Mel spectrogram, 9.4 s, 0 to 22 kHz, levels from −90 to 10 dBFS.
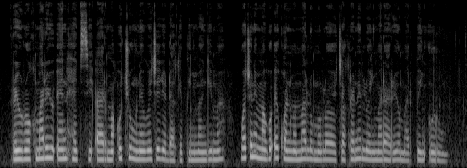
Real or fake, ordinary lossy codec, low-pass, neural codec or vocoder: real; none; none; none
